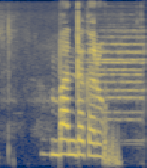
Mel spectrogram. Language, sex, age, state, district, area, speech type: Dogri, female, 30-45, Jammu and Kashmir, Samba, urban, read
